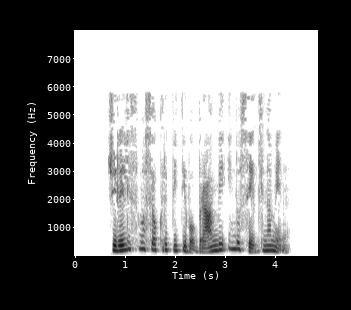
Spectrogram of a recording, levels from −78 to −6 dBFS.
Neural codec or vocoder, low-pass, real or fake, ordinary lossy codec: none; 7.2 kHz; real; MP3, 24 kbps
